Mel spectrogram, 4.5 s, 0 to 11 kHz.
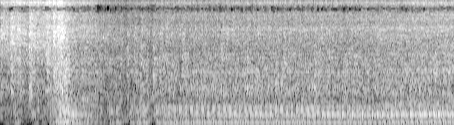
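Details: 2000 BMW R1100RT after service and carb adjustment: it catches and settles into a steady, even idle with a firm low thrum and no misses; the twin is running healthy.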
